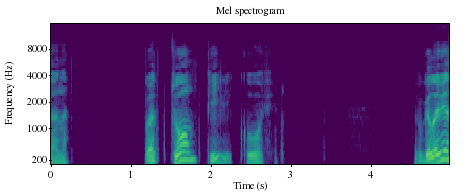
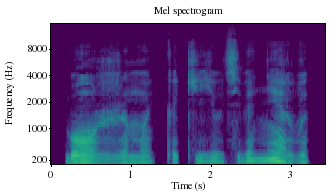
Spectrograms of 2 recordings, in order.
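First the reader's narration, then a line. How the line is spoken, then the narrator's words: Quiet. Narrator (Russian): тихо сказала Варвара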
